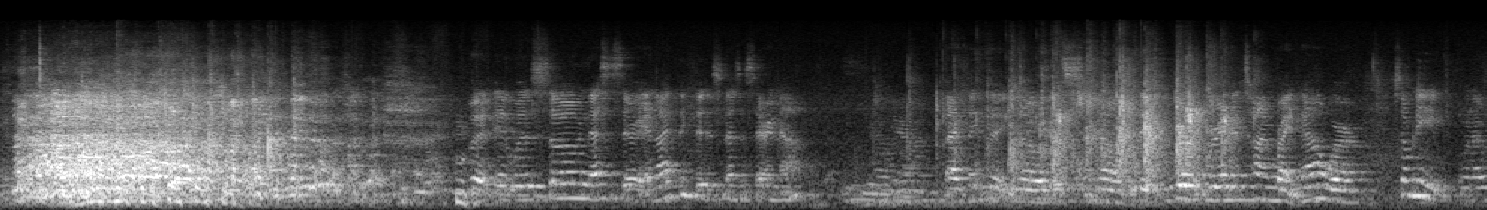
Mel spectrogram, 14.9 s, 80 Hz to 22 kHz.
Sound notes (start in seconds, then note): 0.0 audience laughs; 9.7 applause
